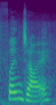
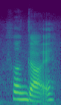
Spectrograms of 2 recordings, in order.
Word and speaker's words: fungi: i hear usually is fungi so you will hear the letter j sound instead of the letter g but there's also another way of pronouncing this which is fungi it's the sound of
